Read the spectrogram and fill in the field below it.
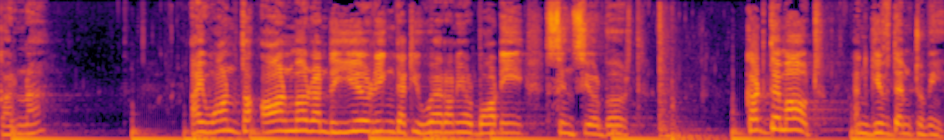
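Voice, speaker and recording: A man performs a put-on character voice with long, frequent pauses. Clear music plays in the background. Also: moderate pace. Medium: read story. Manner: measured, solemn.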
